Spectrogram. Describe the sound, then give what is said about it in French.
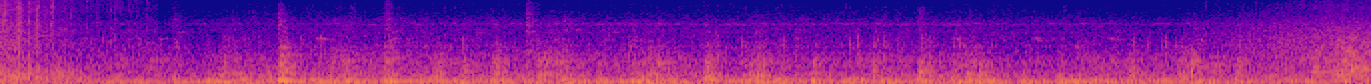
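Continuous dense rumble of an underground station entrance, with low mechanical drone, scattered clanks and footstep-like clicks, and a steady wash of noise like passing trains, no clear speech. “Vous voyez l'entrée du métro ? Certains d'entre nous sont allés y promener leur micro.”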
